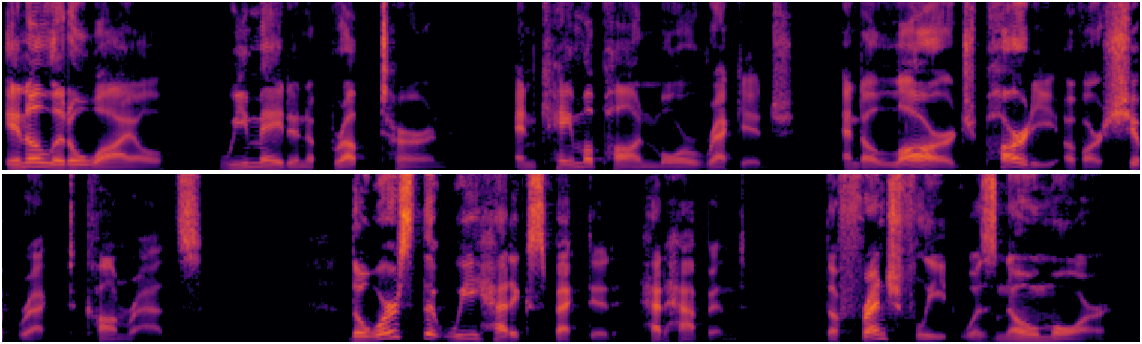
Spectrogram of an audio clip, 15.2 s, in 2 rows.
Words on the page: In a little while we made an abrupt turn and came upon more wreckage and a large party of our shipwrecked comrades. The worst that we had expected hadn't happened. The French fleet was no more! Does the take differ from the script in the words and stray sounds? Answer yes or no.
yes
